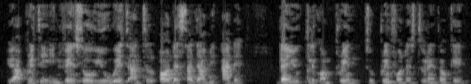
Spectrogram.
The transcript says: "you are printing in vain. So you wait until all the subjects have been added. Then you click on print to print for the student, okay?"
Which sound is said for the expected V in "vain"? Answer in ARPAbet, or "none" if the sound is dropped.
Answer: V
